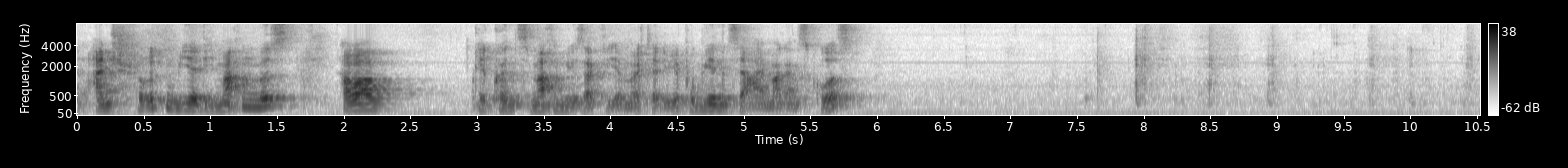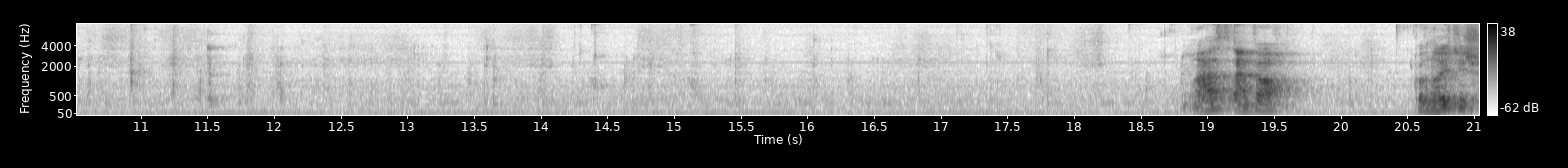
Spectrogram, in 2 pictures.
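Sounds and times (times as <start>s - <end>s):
person chewing food: 6.4s - 18.9s, 19.8s - 20.6s.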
